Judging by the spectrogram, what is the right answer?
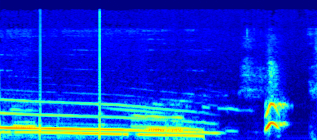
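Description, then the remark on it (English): Three wolf howls: long, steady, slowly falling tones that overlap for about two seconds, followed by a short, higher rising-and-falling howl. Fairly loud, with no talking. “As you could hear, there's three howls there”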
